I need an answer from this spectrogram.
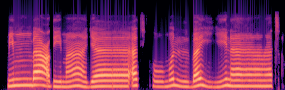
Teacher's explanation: ain sukunnya Ibu harus mengalir.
